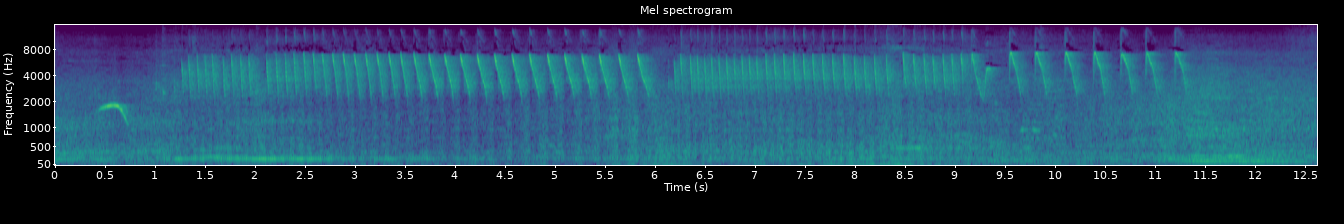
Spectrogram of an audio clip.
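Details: Common iora performing its ngebren song: a brief whistled slur, then long bursts of rapid, high, downward-sweeping notes broken by short pauses, with a faint low hum beneath.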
